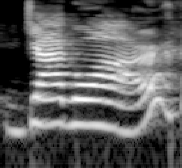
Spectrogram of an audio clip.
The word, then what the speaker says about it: Jaguar: Is it Jaguar or is it Jaguar? – I say Jaguar, but I think some people do say Jaguar. – You say Jaguar, like J-A-G-W-I-R-E. – Yes, I say Jaguar.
